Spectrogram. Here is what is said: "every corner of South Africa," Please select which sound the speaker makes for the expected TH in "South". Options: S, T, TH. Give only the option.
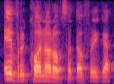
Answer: T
